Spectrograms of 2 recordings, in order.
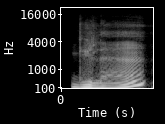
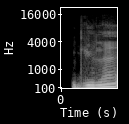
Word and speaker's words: Guylain: So we have Guylain. This one, silent. Guylain et congolais. This one is silent.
